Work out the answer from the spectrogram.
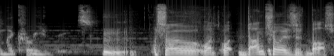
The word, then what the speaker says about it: Dancho: So the correct pronunciation is Dancho. Is it Dancho? Oh, yes, Dancho with the hard A, right?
